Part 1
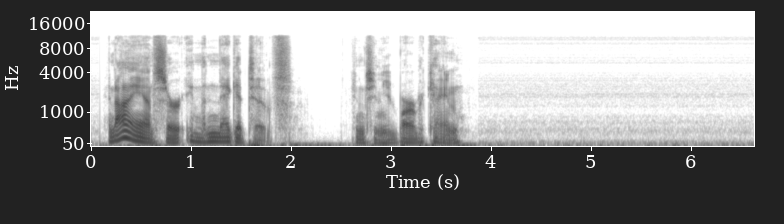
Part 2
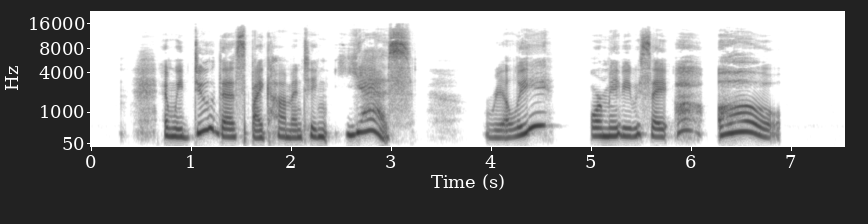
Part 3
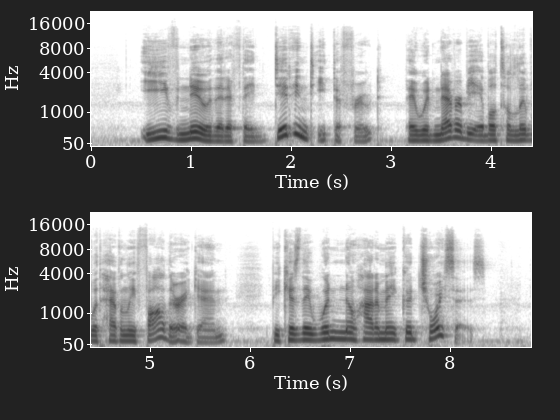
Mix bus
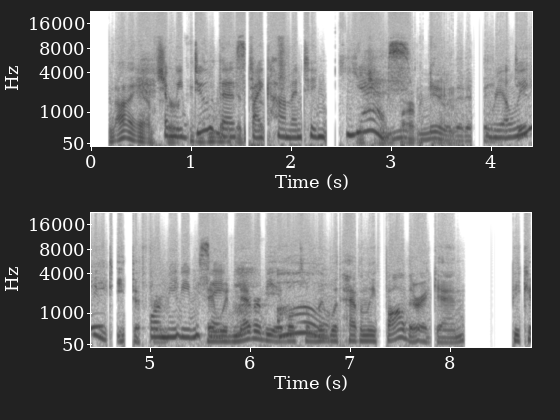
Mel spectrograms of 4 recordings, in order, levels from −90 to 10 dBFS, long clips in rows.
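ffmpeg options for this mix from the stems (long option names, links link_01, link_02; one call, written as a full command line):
ffmpeg -i stem1.wav -i stem2.wav -i stem3.wav -filter_complex "[0:a]tremolo=f=10:d=0.69,volume=-4.5dB,asplit=2[link_01][link_02];[1:a]asubboost=boost=3.5:cutoff=220,volume=3dB[link_03];[2:a]adelay=2400,volume=2dB[link_04];[link_02]apad=whole_len=494570[link_05];[link_04][link_05]sidechaincompress=threshold=-36dB:ratio=16:attack=5.1:release=1400[link_06];[link_03][link_06]amix=inputs=2:normalize=0,lowpass=frequency=8100:width=0.5412,lowpass=frequency=8100:width=1.3066,acompressor=threshold=-25dB:ratio=2.5,volume=0dB[link_07];[link_01][link_07]amix=inputs=2:normalize=0,tiltshelf=frequency=1400:gain=-5.5,acontrast=77,acrusher=bits=4:mix=0:aa=0.5" out.wav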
